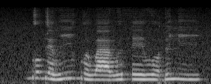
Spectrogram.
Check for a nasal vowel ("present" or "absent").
absent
